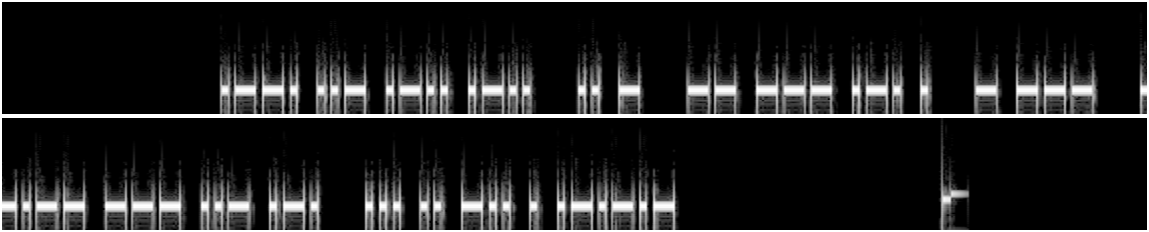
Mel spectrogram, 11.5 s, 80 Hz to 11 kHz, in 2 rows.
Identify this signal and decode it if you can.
Morse code, heard as a keyed tone, about 34 wpm, 700 Hz. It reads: PULL IT MORE TO YOUR SIDE.
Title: Sentences from Top 400 Words 35wpm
